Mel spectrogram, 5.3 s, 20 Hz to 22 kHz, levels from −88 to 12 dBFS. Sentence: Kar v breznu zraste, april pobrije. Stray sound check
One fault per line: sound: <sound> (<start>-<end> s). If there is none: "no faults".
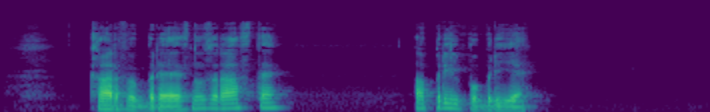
no faults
